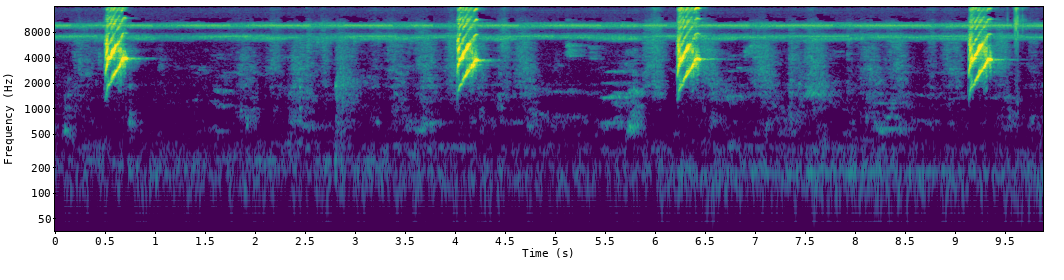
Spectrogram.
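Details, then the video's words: A female canary calls males with short, sharp rising chirps repeated roughly every two to three seconds, four in all, each under a quarter second, against near silence and a thin constant high tone. "PANCINGAN KENARI BETINA MEMANGGIL JANTAN"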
